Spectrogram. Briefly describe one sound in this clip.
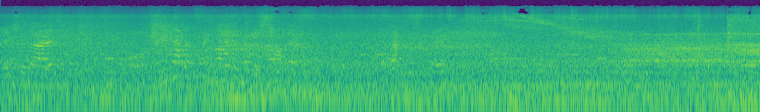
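A steady city hum fills the open air.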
